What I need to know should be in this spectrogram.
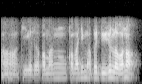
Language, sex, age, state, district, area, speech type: Assamese, female, 60+, Assam, Kamrup Metropolitan, urban, conversation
